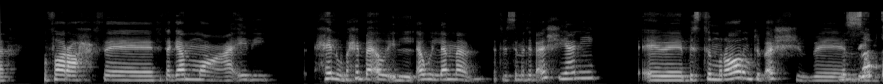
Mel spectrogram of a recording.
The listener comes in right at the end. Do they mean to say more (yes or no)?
yes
